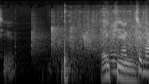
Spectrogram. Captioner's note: audience applauding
